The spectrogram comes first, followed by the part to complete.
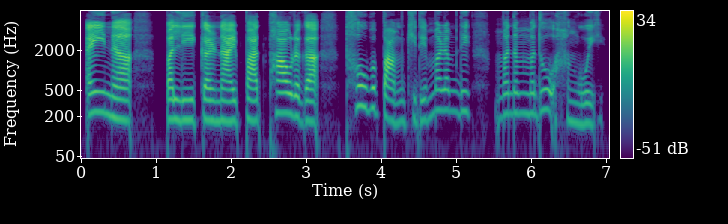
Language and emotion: Manipuri, disgusted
